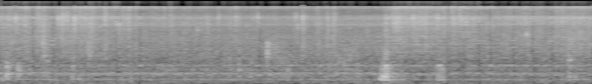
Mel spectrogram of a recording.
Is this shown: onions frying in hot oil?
yes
